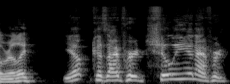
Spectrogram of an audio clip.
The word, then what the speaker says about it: Cillian: Ziggy says Cillian Murphy in the next 2.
